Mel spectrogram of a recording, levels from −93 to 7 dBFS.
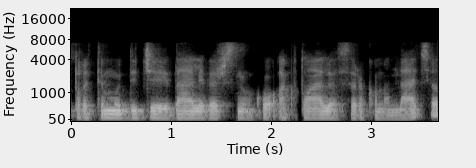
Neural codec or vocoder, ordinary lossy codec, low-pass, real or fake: none; AAC, 48 kbps; 7.2 kHz; real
